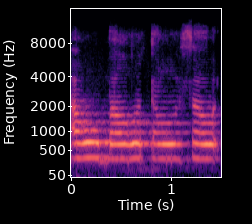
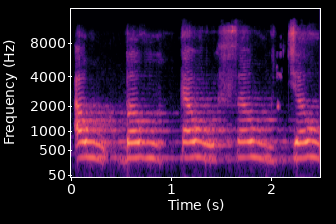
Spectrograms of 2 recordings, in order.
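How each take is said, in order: First: औ, बऊ, तऊ, सऊ with the vowel drawn toward o; औ, बऊ, तऊ, सऊ in the rejected way; wrong way. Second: औ, बऊ, तऊ with a clear au diphthong; correct maruf way. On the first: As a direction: demo how nobody should read बऊ, तऊ. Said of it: "कोई भी इस तरीके से नहीं पढ़ेगा". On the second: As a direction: say बऊ, तऊ, सऊ crisply with a pure au. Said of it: "इस तरीके से". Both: Shown as a demonstration.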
